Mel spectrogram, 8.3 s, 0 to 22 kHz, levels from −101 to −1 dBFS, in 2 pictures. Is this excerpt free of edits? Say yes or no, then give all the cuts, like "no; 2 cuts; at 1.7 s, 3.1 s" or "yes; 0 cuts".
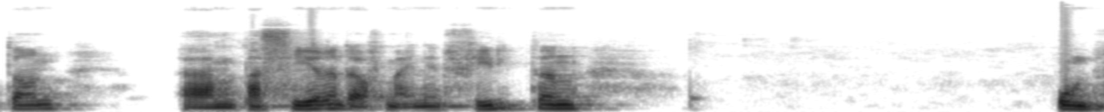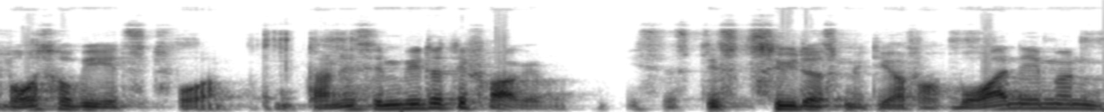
yes; 0 cuts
